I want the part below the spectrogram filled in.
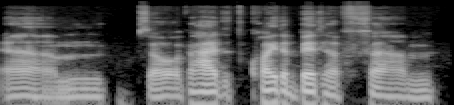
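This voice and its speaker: Deep-voiced man candidate, dry sound. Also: takes it slowly, creaky, no room sound. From Trinidad and Tobago. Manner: chatty, laughs easily, many ums. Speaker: political candidate guest. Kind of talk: talk show interview.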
